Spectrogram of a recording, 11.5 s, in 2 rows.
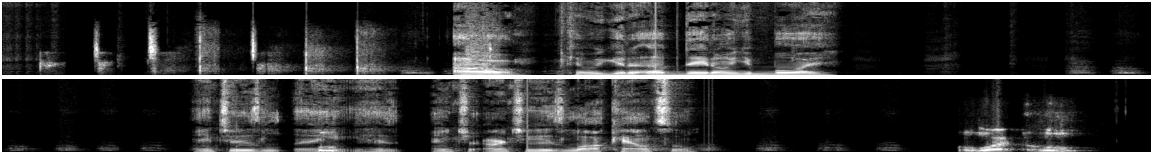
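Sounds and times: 
booty clapping fleshy slaps: 0:00.5 - 0:02.2
speech: 0:02.3 - 0:04.2, 0:06.7 - 0:09.4, 0:10.6 - 0:11.2.

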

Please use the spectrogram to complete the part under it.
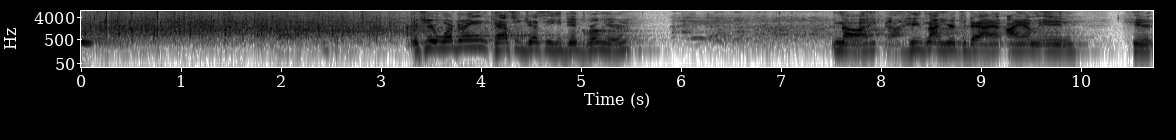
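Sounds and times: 
audience applauding a worship team: 0:00.0 - 0:03.6
speech: 0:03.3 - 0:05.6, 0:07.5 - 0:10.7
laughter: 0:06.0 - 0:08.0.

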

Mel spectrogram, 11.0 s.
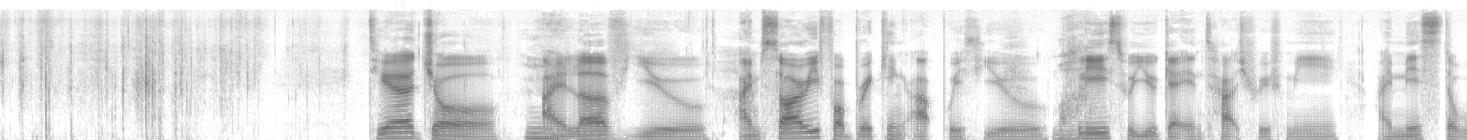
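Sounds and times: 
card paper crinkling and tearing as it is unfolded: 0:00.0 - 0:02.7
speech: 0:02.8 - 0:10.9.

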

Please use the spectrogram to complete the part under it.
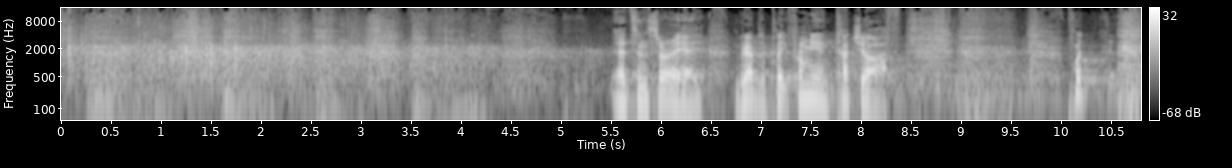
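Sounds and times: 
crowd clapping: 0:00.0 - 0:06.4
speech: 0:05.5 - 0:08.5, 0:10.1 - 0:10.4.

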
